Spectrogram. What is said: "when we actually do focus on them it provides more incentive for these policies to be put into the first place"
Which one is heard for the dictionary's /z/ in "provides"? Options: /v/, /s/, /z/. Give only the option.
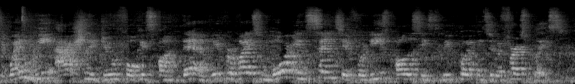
/z/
